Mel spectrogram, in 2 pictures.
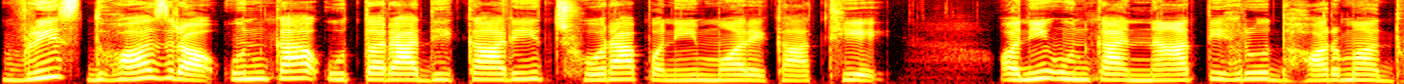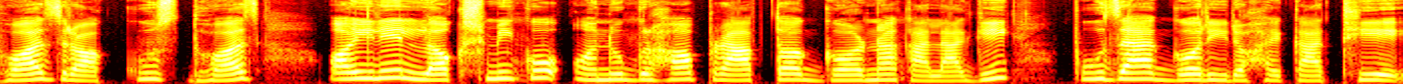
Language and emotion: Nepali, neutral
